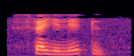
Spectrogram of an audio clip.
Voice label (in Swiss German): "vejelettel", Bas Rhin; violette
